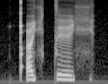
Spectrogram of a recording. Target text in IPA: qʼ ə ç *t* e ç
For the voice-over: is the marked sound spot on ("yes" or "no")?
yes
